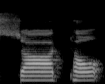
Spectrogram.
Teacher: you can almost not hear that little l i'm making at the end but you can see my mouth making it so tall you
